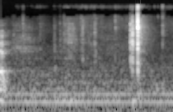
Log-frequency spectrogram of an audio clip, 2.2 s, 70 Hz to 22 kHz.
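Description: Cards being handled, with one light tap about 1.7 seconds in as the tarot cards are set down on the table, over a low steady hum.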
